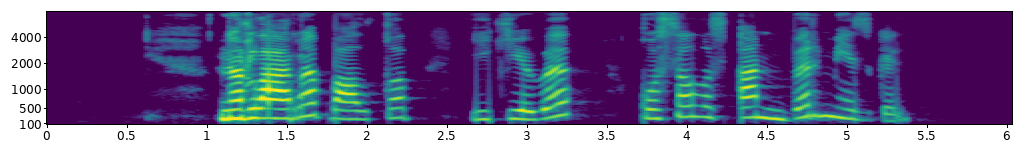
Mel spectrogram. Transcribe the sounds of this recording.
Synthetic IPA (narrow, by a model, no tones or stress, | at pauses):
nʊɾlˠɑɾəbɑlˠqəp̚ | je̞kʲe̞wɪ | qʰo̞səlˠəsqɑnbɪɾme̞zɡʲɪl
